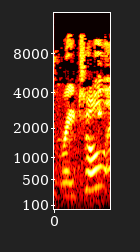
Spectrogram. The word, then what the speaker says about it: Raychul: They can see me all over the place, but my name is Rachel, and it's spelt weird. It's R-A-Y-C-H-U-L,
